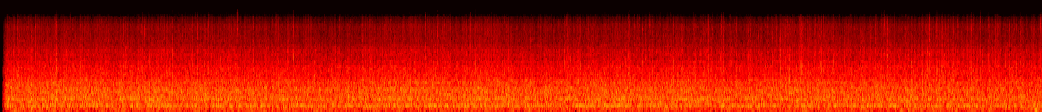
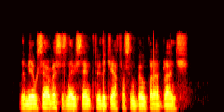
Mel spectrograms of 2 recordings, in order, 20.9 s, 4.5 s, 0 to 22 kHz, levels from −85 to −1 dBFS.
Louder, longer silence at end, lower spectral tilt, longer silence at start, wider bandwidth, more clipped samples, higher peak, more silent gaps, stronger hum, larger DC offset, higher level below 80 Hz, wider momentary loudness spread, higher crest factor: second, -38 LUFS vs -18 LUFS; second, 0 s vs 0.8 s; about the same, -4.5 dB/octave vs -5 dB/octave; second, 0.05 s vs 0.4 s; first, 16 kHz vs 7.6 kHz; neither; second, -20 dBFS vs -2 dBFS; neither; neither; neither; about the same, -54 dBFS vs -52 dBFS; second, 2 LU vs 9 LU; about the same, 18 dB vs 16 dB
